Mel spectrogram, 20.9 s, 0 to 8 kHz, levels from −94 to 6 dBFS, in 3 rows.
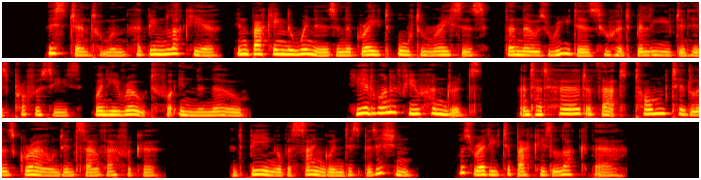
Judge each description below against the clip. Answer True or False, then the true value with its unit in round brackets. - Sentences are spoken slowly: False (170 wpm)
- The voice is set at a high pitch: True (195 Hz)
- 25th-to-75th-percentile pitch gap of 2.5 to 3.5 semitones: False (4.5 semitones)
